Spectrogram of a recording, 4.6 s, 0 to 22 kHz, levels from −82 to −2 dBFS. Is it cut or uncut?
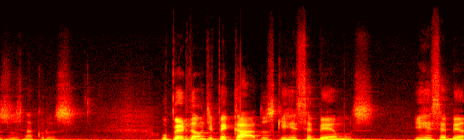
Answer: uncut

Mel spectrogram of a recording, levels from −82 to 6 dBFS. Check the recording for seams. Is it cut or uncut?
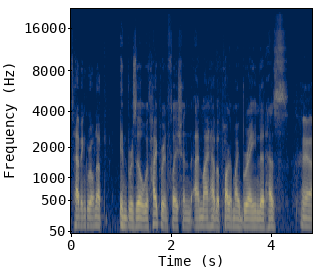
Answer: cut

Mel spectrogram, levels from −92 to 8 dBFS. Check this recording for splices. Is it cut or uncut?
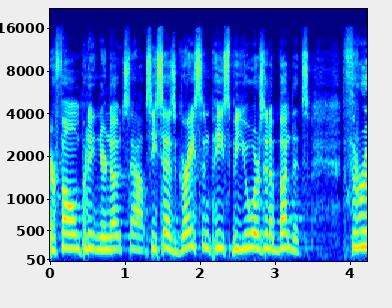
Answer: cut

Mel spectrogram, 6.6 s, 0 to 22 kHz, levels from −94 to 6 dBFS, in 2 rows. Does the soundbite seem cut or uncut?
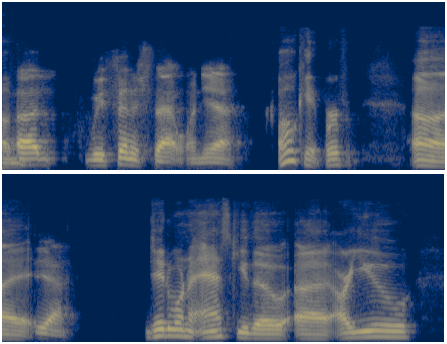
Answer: uncut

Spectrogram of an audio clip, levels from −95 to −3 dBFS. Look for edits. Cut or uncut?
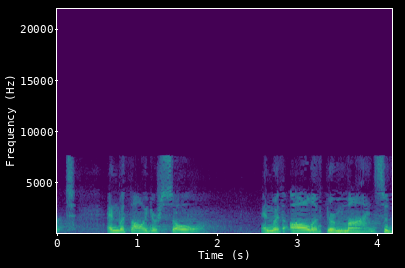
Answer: cut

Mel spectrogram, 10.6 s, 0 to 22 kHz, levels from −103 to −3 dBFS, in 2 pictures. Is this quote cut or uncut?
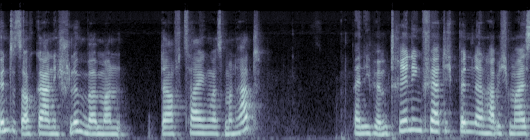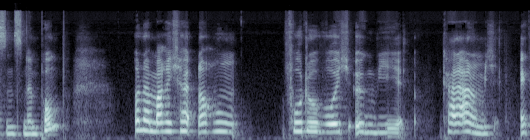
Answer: uncut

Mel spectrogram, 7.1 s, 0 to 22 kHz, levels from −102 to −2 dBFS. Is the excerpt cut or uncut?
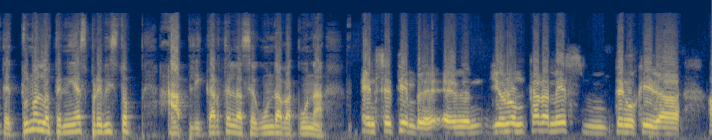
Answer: cut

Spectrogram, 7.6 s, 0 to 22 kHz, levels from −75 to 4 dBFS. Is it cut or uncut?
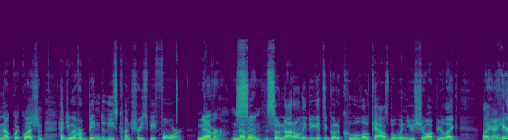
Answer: cut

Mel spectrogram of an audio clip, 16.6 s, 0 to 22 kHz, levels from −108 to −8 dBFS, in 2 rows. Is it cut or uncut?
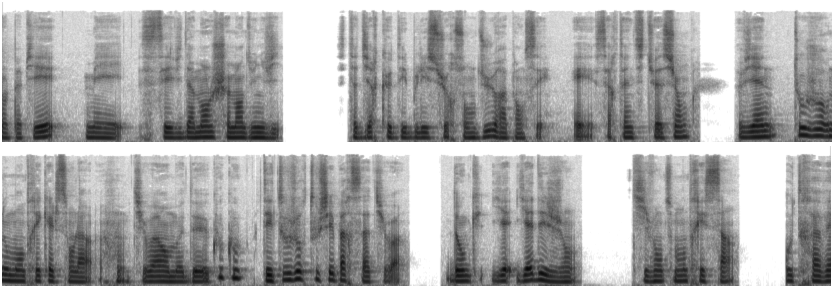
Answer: uncut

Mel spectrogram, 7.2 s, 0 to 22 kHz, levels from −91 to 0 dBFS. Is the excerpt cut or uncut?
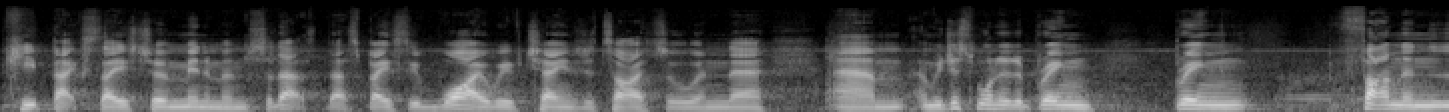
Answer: uncut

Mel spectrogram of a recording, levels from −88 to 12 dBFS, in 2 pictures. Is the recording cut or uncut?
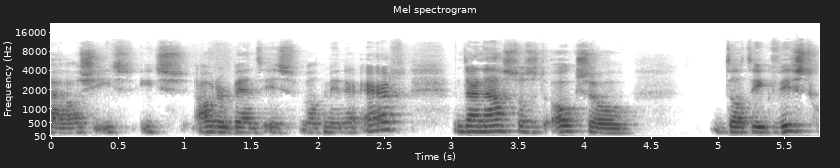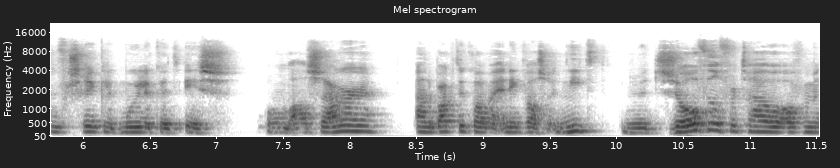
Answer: uncut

